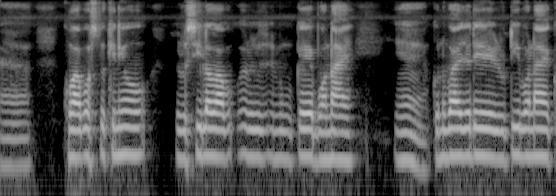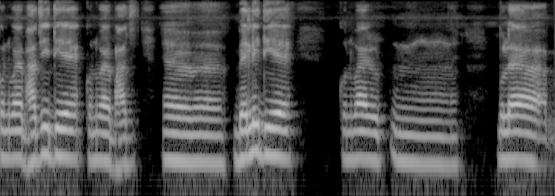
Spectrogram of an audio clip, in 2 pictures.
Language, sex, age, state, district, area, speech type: Assamese, male, 60+, Assam, Tinsukia, urban, spontaneous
